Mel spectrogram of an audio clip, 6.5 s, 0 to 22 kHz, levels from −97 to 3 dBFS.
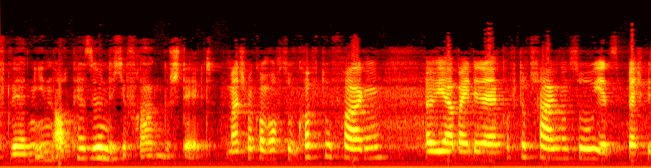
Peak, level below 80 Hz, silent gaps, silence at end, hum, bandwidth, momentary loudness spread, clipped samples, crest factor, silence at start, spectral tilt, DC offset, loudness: -6 dBFS; -66 dBFS; none; 0 s; none; 10.5 kHz; 10 LU; under 0.1%; 16 dB; 0 s; -1 dB/octave; 0.6%; -20 LUFS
